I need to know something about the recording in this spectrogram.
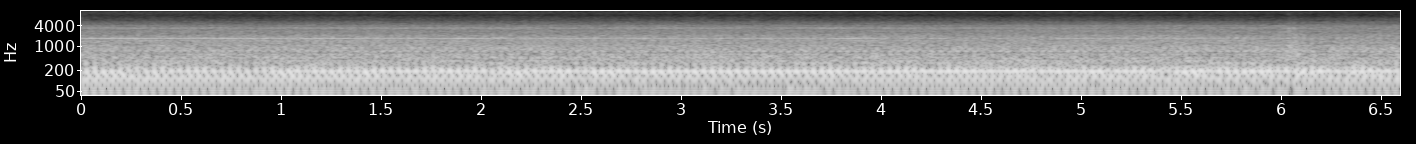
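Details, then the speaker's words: Honda EX1000 generator that sat for years, after reassembly: starts without trouble and runs steadily under a vacuum cleaner load, no misses or knocks. "all back together starts no problem runs the vacuum we're good to go"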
